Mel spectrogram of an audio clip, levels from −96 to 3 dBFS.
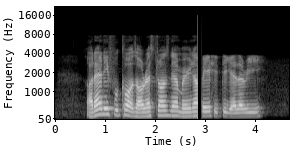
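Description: At 2.86 s an 80 ms gap precedes duller, boxier speech with nothing above 3.6 kHz, likely an input switched to a poorer device.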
